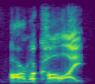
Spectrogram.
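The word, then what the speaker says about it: armalcolite: it is AR em al Co L ite our macaw light and thank you rob for writing out the little how to pronounce it because I would have butchered it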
